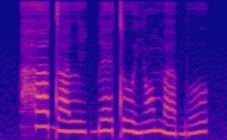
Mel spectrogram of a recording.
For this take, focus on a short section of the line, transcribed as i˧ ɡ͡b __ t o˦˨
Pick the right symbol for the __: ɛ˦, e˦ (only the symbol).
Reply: ɛ˦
